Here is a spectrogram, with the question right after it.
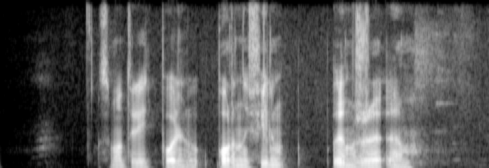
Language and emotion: Russian, neutral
